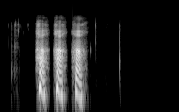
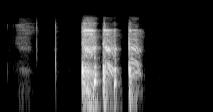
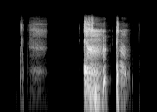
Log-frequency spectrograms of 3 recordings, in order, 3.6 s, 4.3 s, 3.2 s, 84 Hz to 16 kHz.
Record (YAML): exhalation_length: 3.6 s
exhalation_amplitude: 27925
exhalation_signal_mean_std_ratio: 0.26
three_cough_length: 4.3 s
three_cough_amplitude: 30888
three_cough_signal_mean_std_ratio: 0.34
cough_length: 3.2 s
cough_amplitude: 31959
cough_signal_mean_std_ratio: 0.33
survey_phase: beta (2021-08-13 to 2022-03-07)
age: 18-44
gender: Female
wearing_mask: 'No'
symptom_new_continuous_cough: true
symptom_runny_or_blocked_nose: true
symptom_sore_throat: true
symptom_headache: true
symptom_onset: 2 days
smoker_status: Never smoked
respiratory_condition_asthma: false
respiratory_condition_other: false
recruitment_source: Test and Trace
submission_delay: 1 day
covid_test_result: Positive
covid_test_method: RT-qPCR
covid_ct_value: 26.2
covid_ct_gene: N gene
